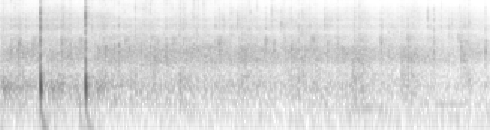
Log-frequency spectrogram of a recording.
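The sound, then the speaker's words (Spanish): An audience applauds together, a dense steady wash of clapping with two sharp, louder claps standing out near the start, continuing without any speech. “Vamos a aplaudir todos juntos en el nombre del Señor.”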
